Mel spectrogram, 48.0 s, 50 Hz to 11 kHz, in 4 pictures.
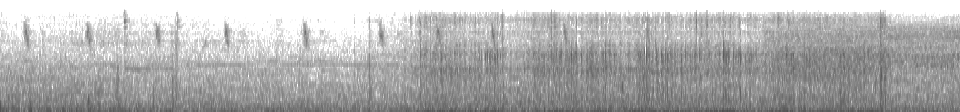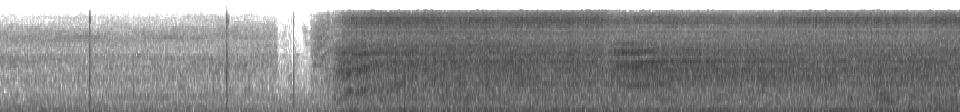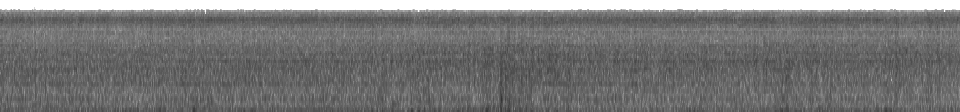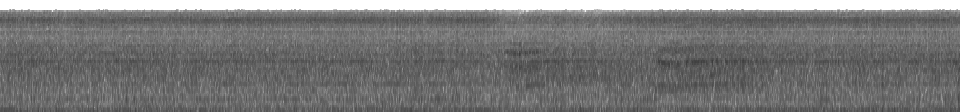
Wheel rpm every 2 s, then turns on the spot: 0, 0, 0, 20, 20, 20, 0, 10, 190, 230, 230, 230, 230, 230, 230, 240, 230, 240, 230, 240, 230, 230, 230, 240.
6-12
